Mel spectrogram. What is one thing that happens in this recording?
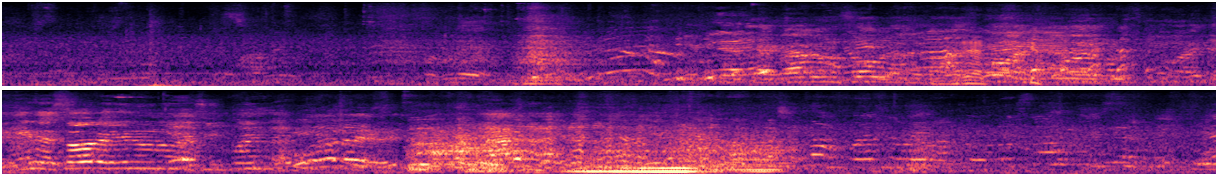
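Several adults and children chatter and talk at once nearby.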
